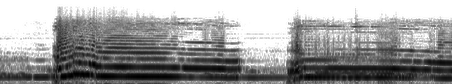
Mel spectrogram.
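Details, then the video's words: Two howls from Kodiak, a Northern Inuit puppy aged five months learning to howl: each opens with a sharp rising onset, then holds a long steady tone. "Julestar Northern Inuit howling"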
